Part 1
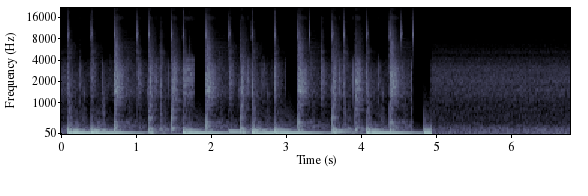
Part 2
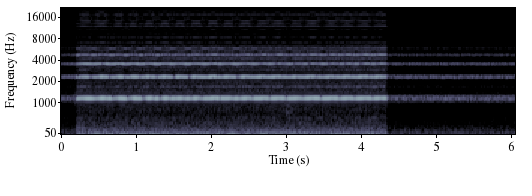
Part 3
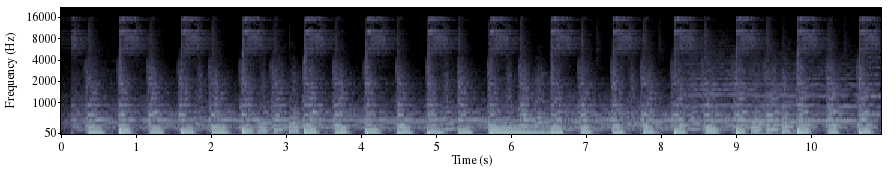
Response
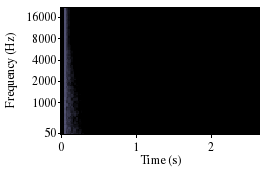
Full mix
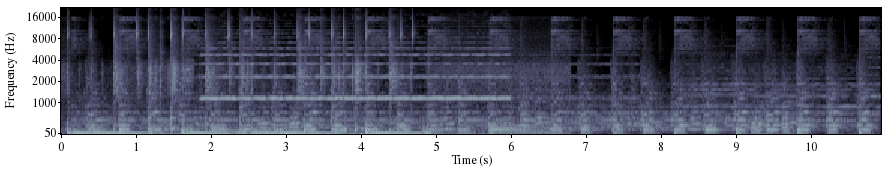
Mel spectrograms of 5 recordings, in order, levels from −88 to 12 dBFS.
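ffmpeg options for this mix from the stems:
-filter_complex "[0:a]acompressor=threshold=-28dB:ratio=6,aexciter=amount=1.9:drive=5.1:freq=2500,volume=1.5dB,asplit=2[link_01][link_02];[link_02]volume=-8dB[link_03];[1:a]asoftclip=type=tanh:threshold=-27dB,adelay=1650,volume=-0.5dB[link_04];[2:a]lowshelf=frequency=170:gain=-7.5,volume=-3dB[link_05];[3:a]atrim=start_sample=2205[link_06];[link_03][link_06]afir=irnorm=-1:irlink=0[link_07];[link_01][link_04][link_05][link_07]amix=inputs=4:normalize=0,aecho=1:1:5.8:0.61"

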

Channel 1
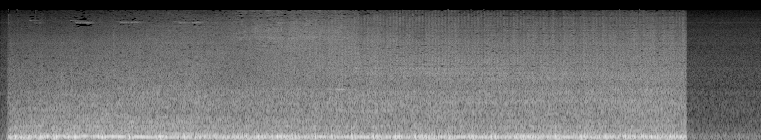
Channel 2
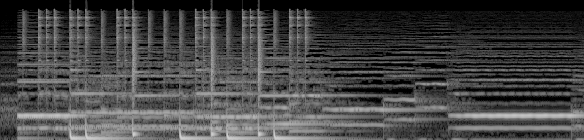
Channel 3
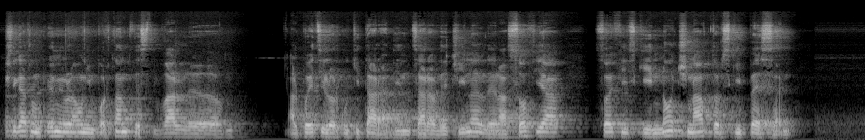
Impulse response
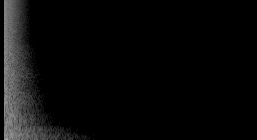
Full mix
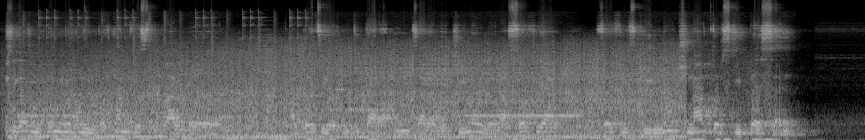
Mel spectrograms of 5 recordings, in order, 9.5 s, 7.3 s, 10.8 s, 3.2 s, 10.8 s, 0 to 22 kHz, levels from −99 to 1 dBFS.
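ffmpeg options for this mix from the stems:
-filter_complex "[0:a]bass=frequency=250:gain=-10,treble=frequency=4000:gain=-5,alimiter=limit=-18.5dB:level=0:latency=1:release=385,lowpass=frequency=5700:width=0.5412,lowpass=frequency=5700:width=1.3066,volume=-0.5dB[link_01];[1:a]alimiter=limit=-23.5dB:level=0:latency=1:release=205,volume=-5.5dB[link_02];[2:a]aeval=exprs='clip(val(0),-1,0.0473)':channel_layout=same,volume=1dB,asplit=2[link_03][link_04];[link_04]volume=-20.5dB[link_05];[3:a]atrim=start_sample=2205[link_06];[link_05][link_06]afir=irnorm=-1:irlink=0[link_07];[link_01][link_02][link_03][link_07]amix=inputs=4:normalize=0,volume=18dB,asoftclip=hard,volume=-18dB,alimiter=limit=-23.5dB:level=0:latency=1:release=125"

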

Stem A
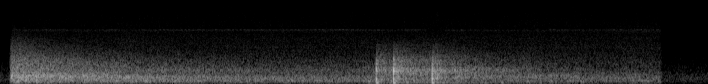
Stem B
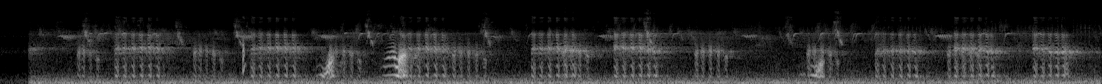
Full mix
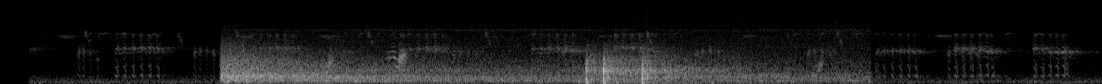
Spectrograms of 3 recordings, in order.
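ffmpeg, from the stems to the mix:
ffmpeg -i stem1.wav -i stem2.wav -filter_complex "[0:a]agate=range=-10dB:threshold=-54dB:ratio=16:detection=peak,adelay=2100,volume=0.5dB[link_01];[1:a]highpass=84,volume=-18dB[link_02];[link_01][link_02]amix=inputs=2:normalize=0" out.wav

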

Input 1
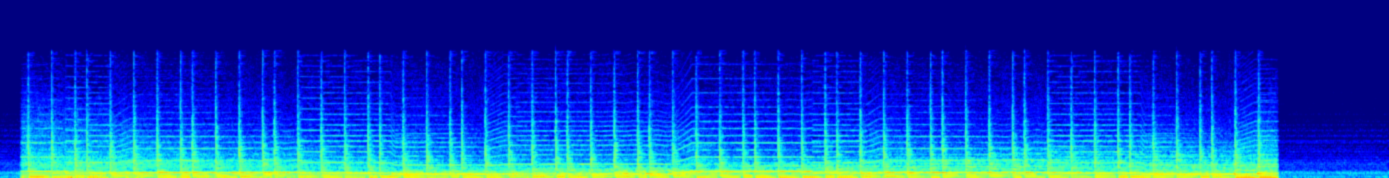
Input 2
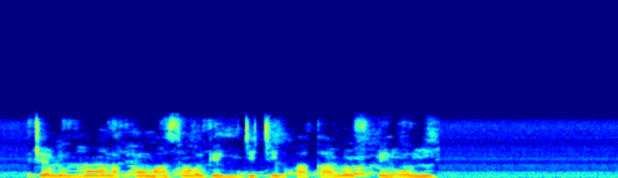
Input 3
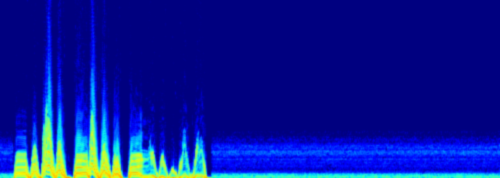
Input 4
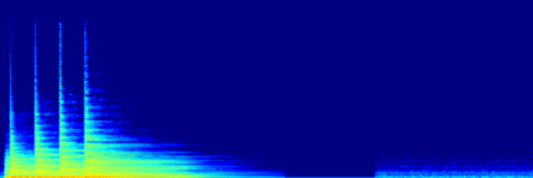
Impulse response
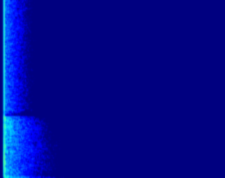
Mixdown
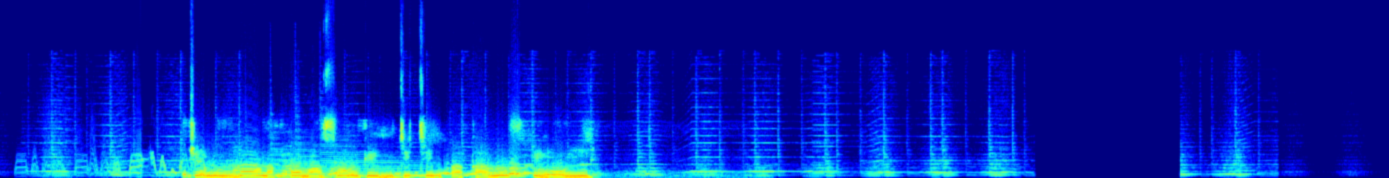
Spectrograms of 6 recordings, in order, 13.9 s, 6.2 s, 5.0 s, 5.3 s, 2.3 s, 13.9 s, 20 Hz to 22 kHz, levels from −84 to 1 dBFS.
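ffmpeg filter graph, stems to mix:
-filter_complex "[0:a]highpass=460,aecho=1:1:2.3:0.61,aeval=exprs='val(0)*pow(10,-19*(0.5-0.5*cos(2*PI*1.7*n/s))/20)':channel_layout=same,volume=-9dB,asplit=3[link_01][link_02][link_03];[link_01]atrim=end=10.36,asetpts=PTS-STARTPTS,afade=type=out:start_time=10.356:duration=0.004:curve=hsin[link_04];[link_02]atrim=start=10.36:end=11.81,asetpts=PTS-STARTPTS,volume=0[link_05];[link_03]atrim=start=11.81,asetpts=PTS-STARTPTS,afade=type=in:duration=0.004:curve=hsin[link_06];[link_04][link_05][link_06]concat=n=3:v=0:a=1[link_07];[1:a]agate=range=-12dB:threshold=-35dB:ratio=16:detection=peak,alimiter=limit=-16.5dB:level=0:latency=1:release=63,aeval=exprs='clip(val(0),-1,0.0335)':channel_layout=same,adelay=1550,volume=2.5dB[link_08];[2:a]highpass=940,aeval=exprs='(mod(5.31*val(0)+1,2)-1)/5.31':channel_layout=same,asplit=2[link_09][link_10];[link_10]highpass=frequency=720:poles=1,volume=14dB,asoftclip=type=tanh:threshold=-14.5dB[link_11];[link_09][link_11]amix=inputs=2:normalize=0,lowpass=frequency=1400:poles=1,volume=-6dB,volume=-11.5dB,afade=type=in:start_time=1.08:duration=0.4:silence=0.237137[link_12];[3:a]adelay=2350,volume=-4.5dB[link_13];[link_07][link_13]amix=inputs=2:normalize=0,highshelf=frequency=6700:gain=12,alimiter=level_in=7.5dB:limit=-24dB:level=0:latency=1:release=10,volume=-7.5dB,volume=0dB[link_14];[link_08][link_12][link_14]amix=inputs=3:normalize=0"

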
